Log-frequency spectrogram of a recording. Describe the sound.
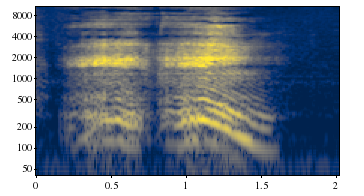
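Throat clearing in two voiced, rasping bursts with a brief pause between them, moderately loud and alone with no talk.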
